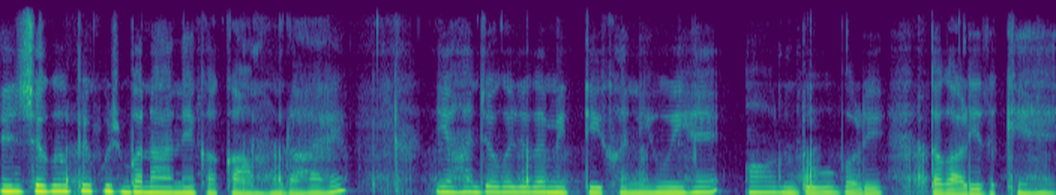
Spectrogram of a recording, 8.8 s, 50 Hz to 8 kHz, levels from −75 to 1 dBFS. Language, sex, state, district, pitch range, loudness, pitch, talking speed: Hindi, female, Uttar Pradesh, Jyotiba Phule Nagar, 185-215 Hz, -17 LUFS, 200 Hz, 165 wpm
